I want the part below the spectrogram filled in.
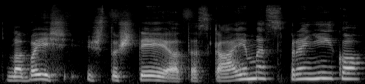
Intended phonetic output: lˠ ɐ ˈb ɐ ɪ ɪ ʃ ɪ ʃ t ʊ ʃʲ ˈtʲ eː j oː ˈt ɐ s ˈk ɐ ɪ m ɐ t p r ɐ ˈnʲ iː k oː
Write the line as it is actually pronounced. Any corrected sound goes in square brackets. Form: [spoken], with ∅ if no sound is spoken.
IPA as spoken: lˠ ɐ ˈb ɐ ɪ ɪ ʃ ɪ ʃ t ʊ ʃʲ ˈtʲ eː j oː ˈt ɐ s ˈk ɐ ɪ m ɐ [s] p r ɐ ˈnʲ iː k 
